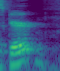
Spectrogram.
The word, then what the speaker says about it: Gert: My name is Gert. It is a one syllable interpretation of my actual name, which is Garrett, but honestly I prefer Gert, so let's just go with Gert.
